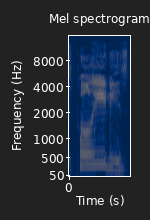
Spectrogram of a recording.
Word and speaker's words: Pleiades: I am so in my head about how to pronounce Pleiades. I think it's Pleiadians. It's Pleiadians, but I always forget how to say Pleiades. It's Pleiades.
